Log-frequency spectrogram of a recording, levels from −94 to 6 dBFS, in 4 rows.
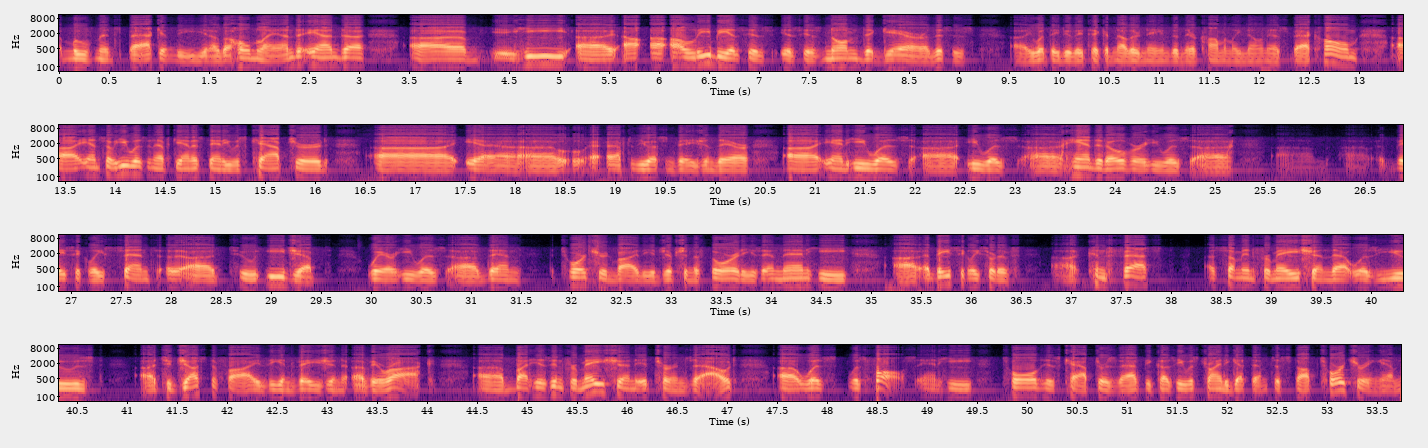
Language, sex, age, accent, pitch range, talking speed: English, male, 50-69, American, 90-110 Hz, 150 wpm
